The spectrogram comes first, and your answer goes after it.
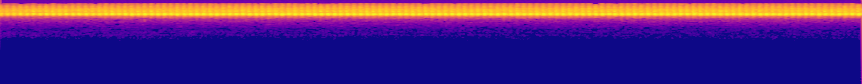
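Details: Continuous shrill grasshopper chirring without music, a dense high-pitched buzz made of fast, even pulses that holds at a steady level throughout.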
